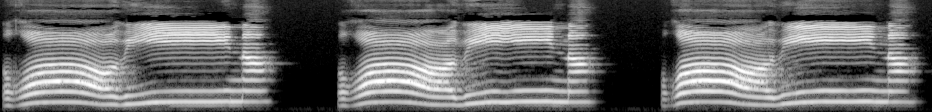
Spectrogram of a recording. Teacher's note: غین کے اوپر کھڑا زبر ہے، کھڑا زبر برابر ہوتا ہے الف مدہ کے، کھڑا زبر کو ایک الف کے برابر کھینچ کر پڑھیں گے، جیسے غا، وی، یا ساکن سے پہلے زیر ہے، یا مدہ ہوگی، یا مدہ کو ایک الف کے برابر کھینچ کر پڑھیں گے، جیسے غاوی۔ نہ نون کے اوپر زبر کی حرکت ہے، زبر کو جلدی پڑھیں، تھوڑا بھی نہ کھینچیں · نہ نون کے اوپر زبر کی حرکت ہے، زبر کو جلدی پڑھیں، تھوڑا بھی نہ کھینچیں، جیسے غاوین، غاوین، غاوین۔ دیکھیے نا کو نہیں کھینچ رہے، غا کو کھینچنا ہے کیونکہ کھڑا زبر ہے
